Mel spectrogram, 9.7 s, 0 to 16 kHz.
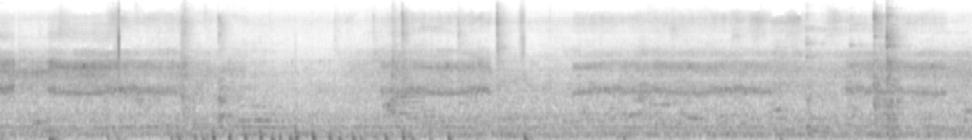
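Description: The number 19 race car does a sustained burnout: loud, continuous tire squeal over a rough, rumbling engine roar, with gritty crackles and scraping bursts throughout.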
